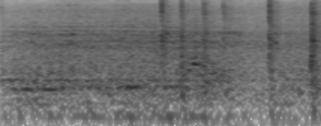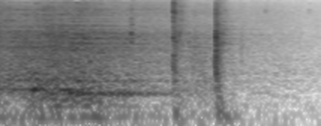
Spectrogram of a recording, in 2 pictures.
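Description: A train running with a steady rumble and low hum, its wheels giving irregular sharp clicks over rail joints. It fades out near the end.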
